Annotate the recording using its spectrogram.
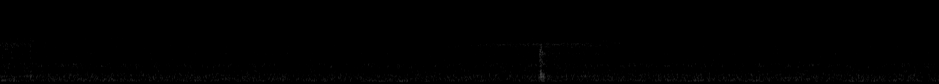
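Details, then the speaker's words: Z1 travel CPAP machine sitting on a desk, turned up to pressure 10: a steady, soft airflow hiss with no other sounds; quiet normal running noise, judged an acceptable level. "so look at the end of the day I think that's uh really really acceptable level of noise especially considering it's right up here on the desk"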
